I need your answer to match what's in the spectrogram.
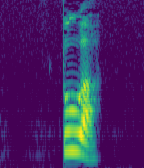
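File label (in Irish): "win", Irish; gcompris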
